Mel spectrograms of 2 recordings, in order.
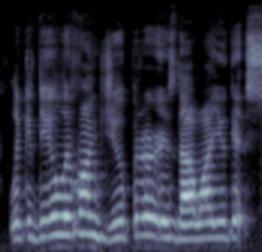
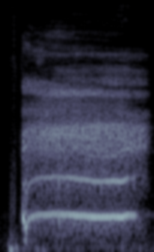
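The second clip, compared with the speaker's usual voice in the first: long sigh; 7 dB quieter than usual. Retold or imitated. Sigh after friend's promise.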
